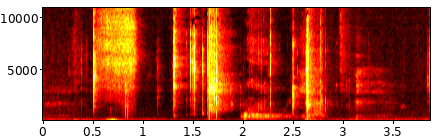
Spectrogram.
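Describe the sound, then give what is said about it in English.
Cans of a supermarket-bought hazy beer cracking open: a sharp pop with a bright fizzing hiss lasting about half a second, then several crisp metallic clicks and snaps from the tabs, with no talking over them. “Should we crack them open? Let's crack them.”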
